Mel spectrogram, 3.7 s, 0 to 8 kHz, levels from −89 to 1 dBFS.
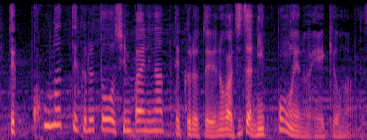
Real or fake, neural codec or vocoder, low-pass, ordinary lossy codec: fake; vocoder, 22.05 kHz, 80 mel bands, Vocos; 7.2 kHz; none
